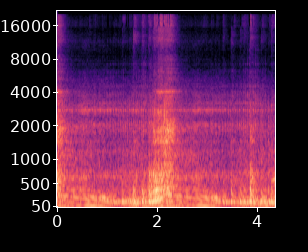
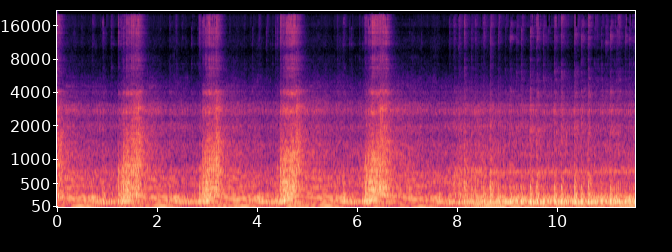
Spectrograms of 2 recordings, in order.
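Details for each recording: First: Yamaha RX-King two-stroke with a worn piston, before switching to a Riko piston: idle is normal, but as the throttle closes a loose dry rattle comes from the block. Piston slap on deceleration. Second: Yamaha RX-King two-stroke after replacing noisy piston with a Riko piston (0.2 different from NPP): four throttle blips then even, smooth idle, no clatter from the engine block.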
